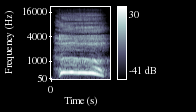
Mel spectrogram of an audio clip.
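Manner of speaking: loud high outraged gasp; shocked gasp. Retold or imitated. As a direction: gasp as if the nerve of it stunned you. Outraged reaction to his reply.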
